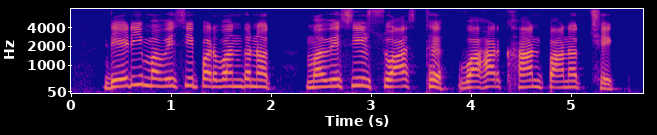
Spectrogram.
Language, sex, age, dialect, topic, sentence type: Magahi, male, 41-45, Northeastern/Surjapuri, agriculture, statement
